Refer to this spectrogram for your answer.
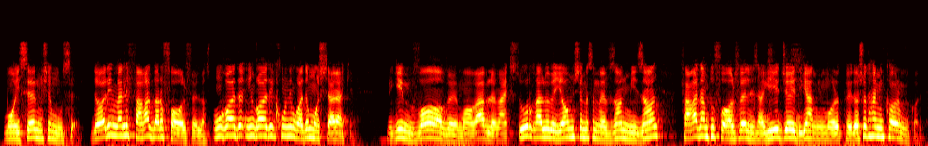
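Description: A man's voice: sits high, animated, dark tone, highs cut off. A man teaching a grammar class, explaining each rule step by step and quizzing his students as he goes. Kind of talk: classroom lecture.

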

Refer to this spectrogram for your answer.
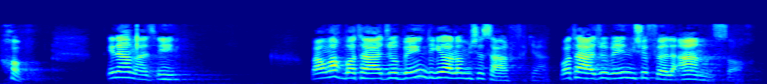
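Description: A male teacher giving a classroom grammar lesson, explaining step by step, repeating forms slowly and quizzing students by name. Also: high voice, highs cut off.

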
